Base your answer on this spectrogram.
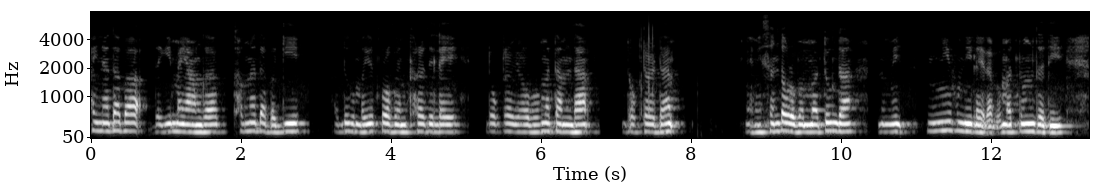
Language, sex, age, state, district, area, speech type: Manipuri, female, 30-45, Manipur, Bishnupur, rural, spontaneous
